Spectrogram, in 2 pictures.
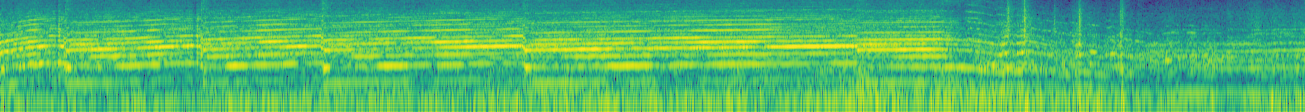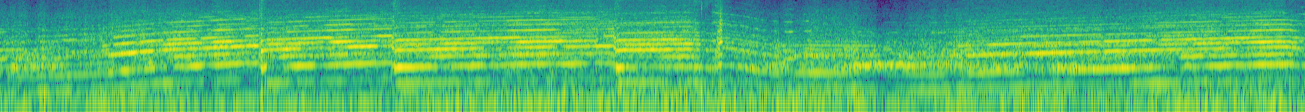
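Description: A racing car engine roars, climbing in pitch through the gears and dropping as the car slows for corners.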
